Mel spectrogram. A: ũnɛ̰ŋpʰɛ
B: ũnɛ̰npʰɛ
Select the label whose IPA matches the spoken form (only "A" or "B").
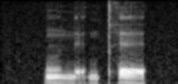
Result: B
